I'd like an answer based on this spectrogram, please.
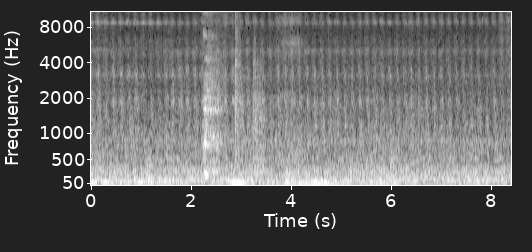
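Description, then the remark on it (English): A vibrator buzzes on its jackhammer-like setting in a fast, steady pulse, hammering on without pause, with a brief bump of handling noise partway through. “Okay, the next setting is like the stereotypical like jackhammer setting.”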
